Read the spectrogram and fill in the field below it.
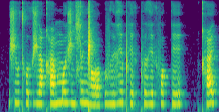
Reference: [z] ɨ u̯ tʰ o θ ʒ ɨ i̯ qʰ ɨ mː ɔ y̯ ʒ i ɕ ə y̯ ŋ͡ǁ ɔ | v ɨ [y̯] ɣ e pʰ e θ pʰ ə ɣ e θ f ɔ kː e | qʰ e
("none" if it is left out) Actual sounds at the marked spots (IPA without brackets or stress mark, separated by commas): ʃ, y̯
